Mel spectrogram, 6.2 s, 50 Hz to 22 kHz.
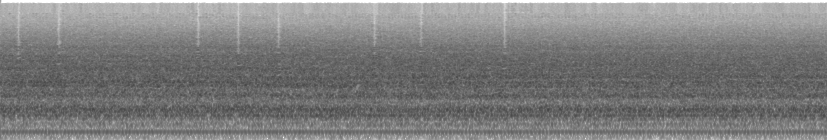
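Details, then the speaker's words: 2013 Ford F-150 with A/C on, high-speed fan triggered when high-side pressure exceeds 200 psi: a steady fixed-pitch whine over a loud fan rush; the A/C compressor is still whining, overcharge a concern. "all right just kicked on all right compressor is still [Music] whining"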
